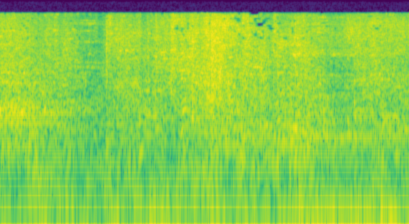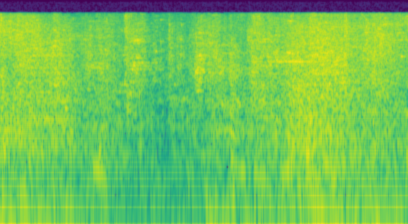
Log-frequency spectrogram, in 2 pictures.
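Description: Magic blasts and spell effects crackle and boom in a fast fight.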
